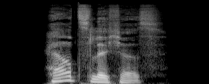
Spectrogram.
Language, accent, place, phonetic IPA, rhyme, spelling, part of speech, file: German, Germany, Berlin, [ˈhɛʁt͡slɪçəs], -ɛʁt͡slɪçəs, herzliches, adjective, De-herzliches.ogg
- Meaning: strong/mixed nominative/accusative neuter singular of herzlich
